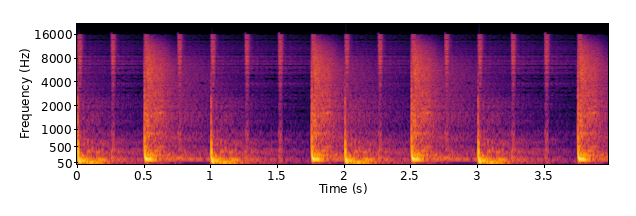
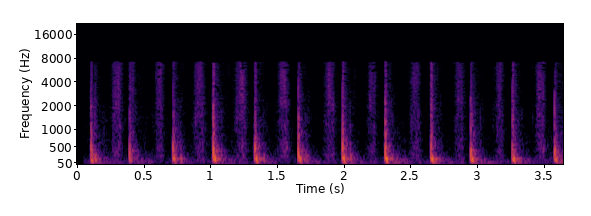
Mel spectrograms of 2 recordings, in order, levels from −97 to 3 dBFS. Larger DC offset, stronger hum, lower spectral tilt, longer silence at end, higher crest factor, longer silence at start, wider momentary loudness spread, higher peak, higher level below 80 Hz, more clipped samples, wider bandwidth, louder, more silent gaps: neither; neither; about the same, -6 dB/octave vs -7 dB/octave; about the same, 0 s vs 0 s; second, 16 dB vs 26 dB; about the same, 0 s vs 0.1 s; first, 14 LU vs 7 LU; first, 0 dBFS vs -20 dBFS; first, -28 dBFS vs -64 dBFS; neither; first, 17 kHz vs 7.2 kHz; first, -17 LUFS vs -46 LUFS; neither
